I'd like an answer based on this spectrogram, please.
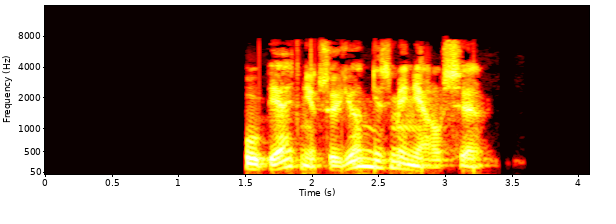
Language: Belarusian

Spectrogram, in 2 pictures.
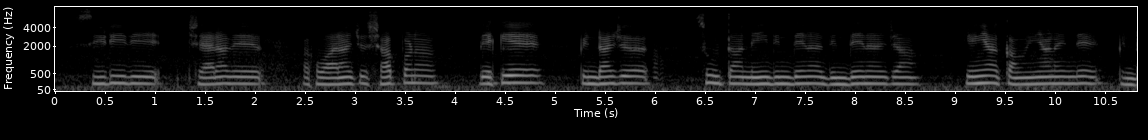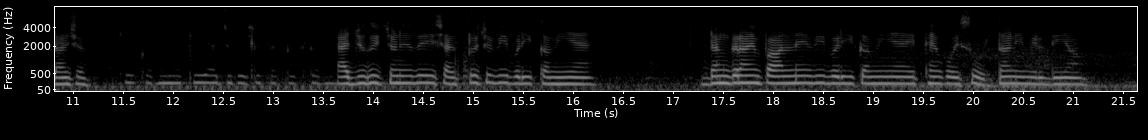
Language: Dogri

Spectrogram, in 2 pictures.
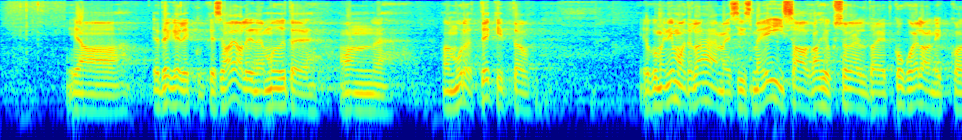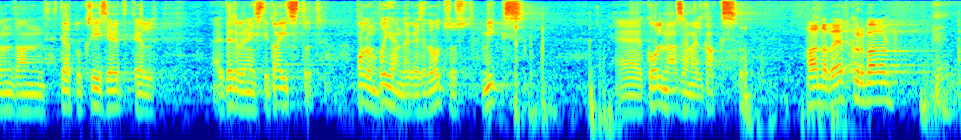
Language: Estonian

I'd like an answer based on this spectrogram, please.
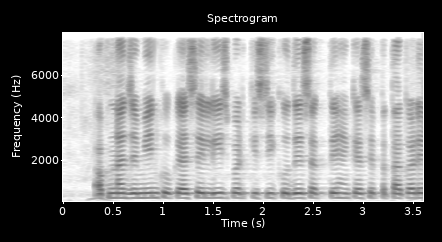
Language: Magahi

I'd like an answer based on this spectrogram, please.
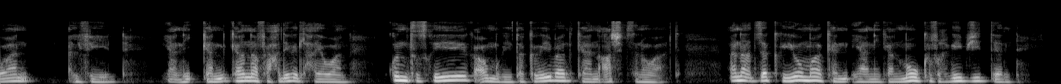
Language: Najdi Arabic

